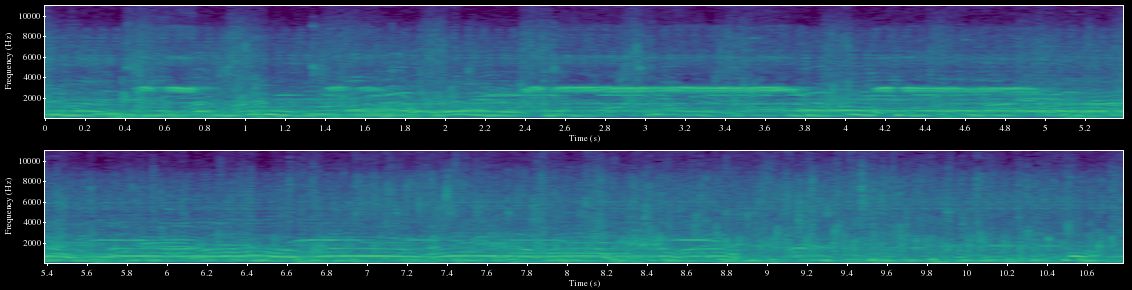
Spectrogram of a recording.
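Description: Mikoshi bearers' crowd shouting and chanting together as the portable shrine is carried and jostled. Two long, shrill whistle blasts sound a couple of seconds in, one after another.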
